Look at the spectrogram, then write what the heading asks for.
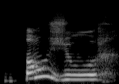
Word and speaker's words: bonjour: be, repeat after me, bonjour, bonjour. Okay, bonjour. ON is on, OU is ou, and R is r.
